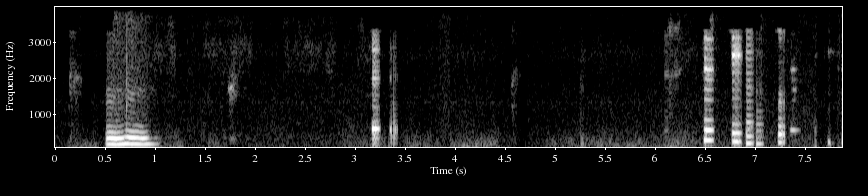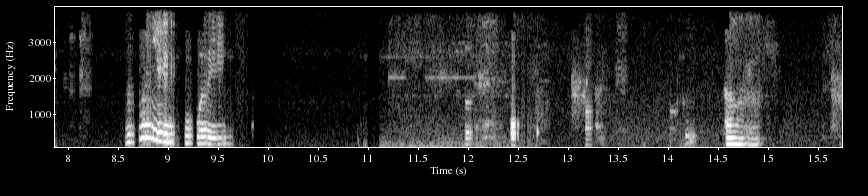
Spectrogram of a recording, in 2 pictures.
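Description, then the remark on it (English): A woman's voice over a phone line cuts in and out, arriving in short garbled bursts separated by dropouts and silence, thin and tinny with the choppy, broken quality of a bad connection. “Yeah, it sounds like her phone's breaking up even more.”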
